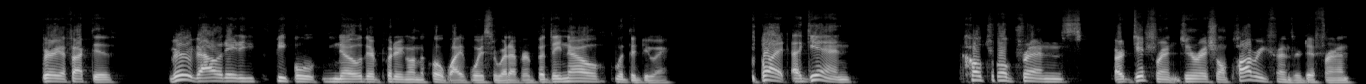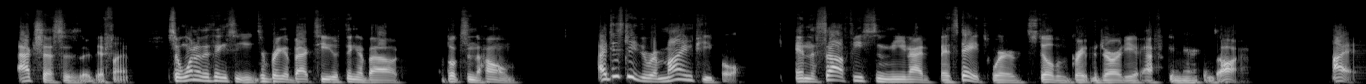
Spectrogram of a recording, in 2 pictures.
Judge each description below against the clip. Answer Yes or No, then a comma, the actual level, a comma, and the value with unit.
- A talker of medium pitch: No, low, 120 Hz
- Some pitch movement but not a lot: No, wide, 5.7 semitones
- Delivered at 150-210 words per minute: Yes, average, 170 wpm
